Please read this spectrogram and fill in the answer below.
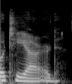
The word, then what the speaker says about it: Cotillard: How do you say her last name? – Cotillard. – Okay.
